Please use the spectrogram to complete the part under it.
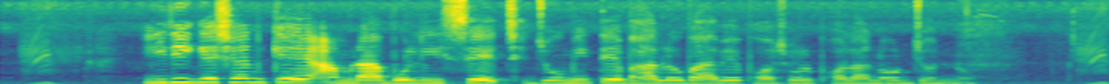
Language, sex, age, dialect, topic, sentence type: Bengali, female, 31-35, Northern/Varendri, agriculture, statement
